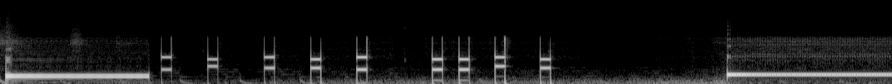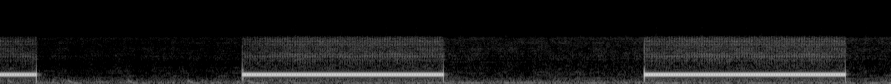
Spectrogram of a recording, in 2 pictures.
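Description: A steady dial tone cuts off, followed by a quick series of touch-tone beeps in two bursts, then three long, even ringback tones separated by silent pauses, as a call is placed by Tampa Bay's Morning Crew on radio station 99.5 QIK.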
